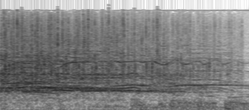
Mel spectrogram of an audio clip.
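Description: A studio audience of a television program, several hundred people, claps and cheers: a dense, steady wash of applause with some shrill cheering on top, slowly tapering in loudness over about two and a half seconds.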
